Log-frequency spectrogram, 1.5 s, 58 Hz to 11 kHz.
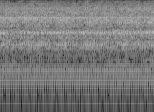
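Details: New HTP power sprayer, 4-stroke 35cc petrol engine, spraying water through the gun on a 15 m hose; steady high-revving buzz with pump whir and water hiss, even and unbroken — normal running under load.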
